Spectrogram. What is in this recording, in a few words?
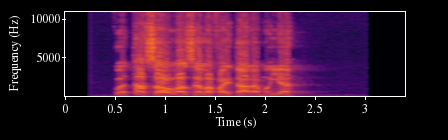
Portuguese Listening; Portuguese Test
